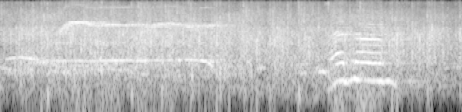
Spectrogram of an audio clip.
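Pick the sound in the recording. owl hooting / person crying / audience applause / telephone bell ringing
audience applause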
